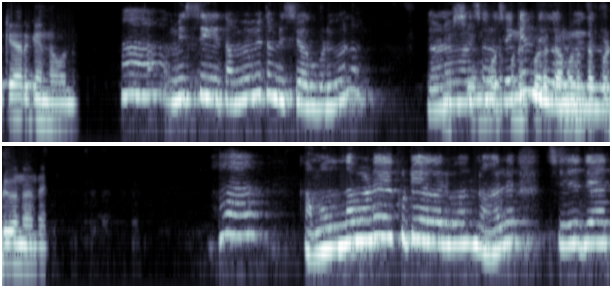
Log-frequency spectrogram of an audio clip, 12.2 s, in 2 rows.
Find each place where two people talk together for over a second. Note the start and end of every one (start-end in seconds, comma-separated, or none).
4.5-6.2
